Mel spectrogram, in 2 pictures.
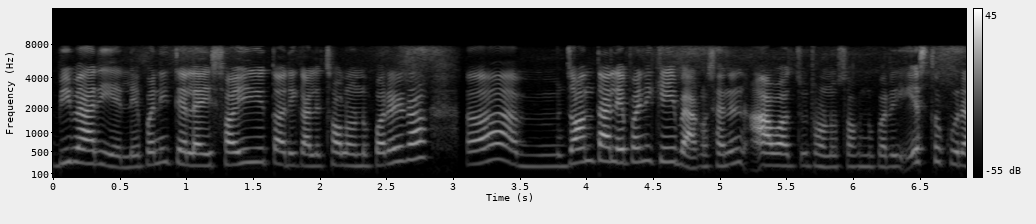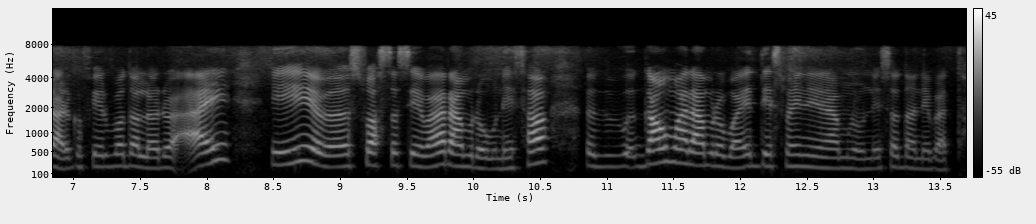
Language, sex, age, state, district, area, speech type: Nepali, female, 18-30, West Bengal, Darjeeling, rural, spontaneous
